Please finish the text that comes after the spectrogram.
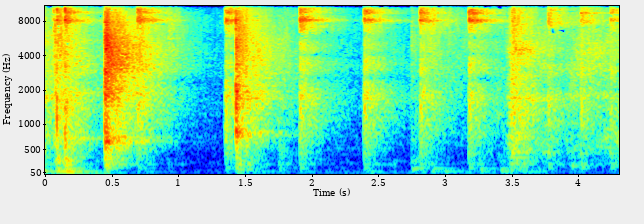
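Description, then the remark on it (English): A cup is knocked over with a sharp hard clack, followed by a series of ringing knocks as it rolls and settles, the hits coming quicker and lighter toward the end. “This man just knocked over the cup.”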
